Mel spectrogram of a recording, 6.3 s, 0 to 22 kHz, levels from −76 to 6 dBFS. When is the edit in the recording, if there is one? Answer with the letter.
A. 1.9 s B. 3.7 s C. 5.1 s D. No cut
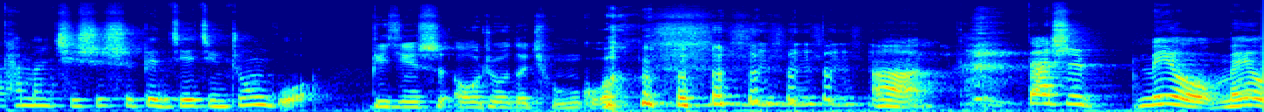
A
